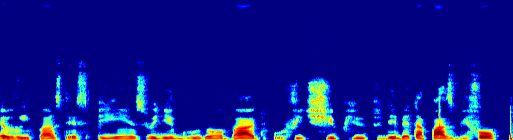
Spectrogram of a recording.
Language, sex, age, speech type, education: Nigerian Pidgin, male, 46-60, spontaneous, tertiary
